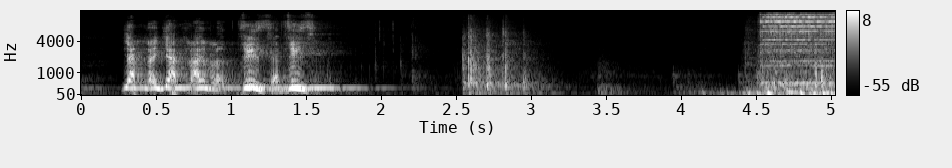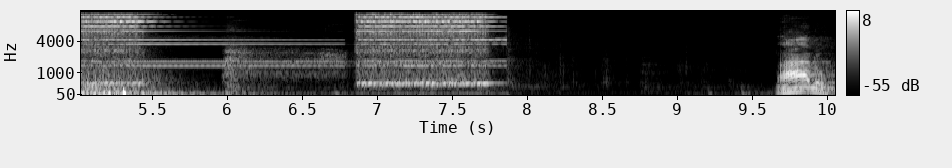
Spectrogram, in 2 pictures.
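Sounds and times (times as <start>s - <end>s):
telephone bell ringing: 4.5s - 8.0s.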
